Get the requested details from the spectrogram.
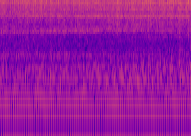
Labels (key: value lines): label: anthrophony, boat engine
recorder: HydroMoth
